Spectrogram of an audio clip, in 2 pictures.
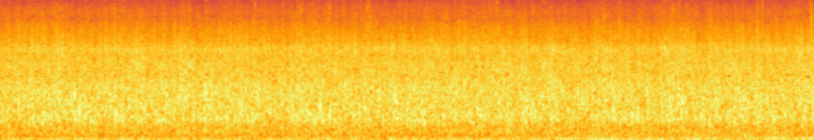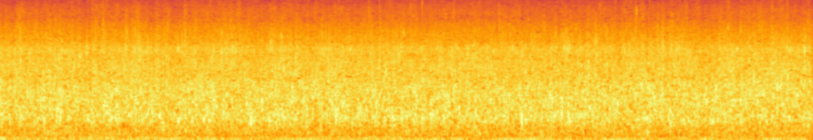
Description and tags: water pool stream
working on some water sound fx
fall, pool, stream, water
